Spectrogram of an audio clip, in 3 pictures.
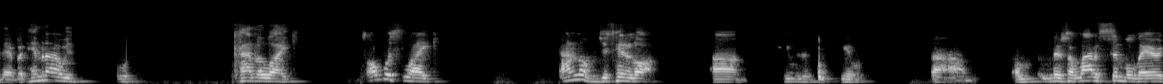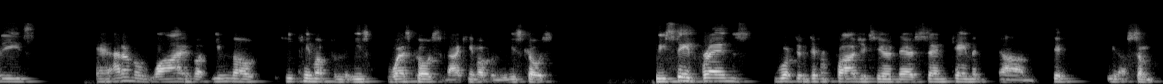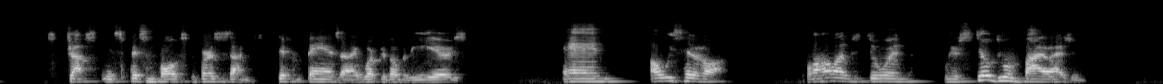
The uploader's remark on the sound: It was his idea to do a Skype interview. The audio isn't the greatest due to it being a Skype call over Wifi from across the country. My apologies for the shotty audio.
